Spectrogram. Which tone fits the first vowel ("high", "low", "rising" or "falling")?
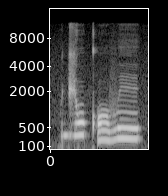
high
